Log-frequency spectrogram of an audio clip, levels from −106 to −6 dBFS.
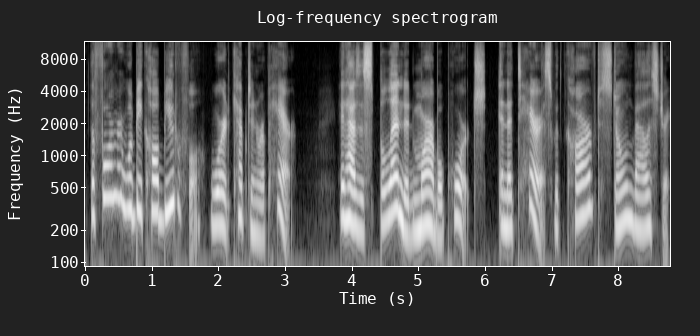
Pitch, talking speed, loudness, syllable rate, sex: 250 Hz, 165 wpm, -21 LUFS, 5.1 syllables/s, female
